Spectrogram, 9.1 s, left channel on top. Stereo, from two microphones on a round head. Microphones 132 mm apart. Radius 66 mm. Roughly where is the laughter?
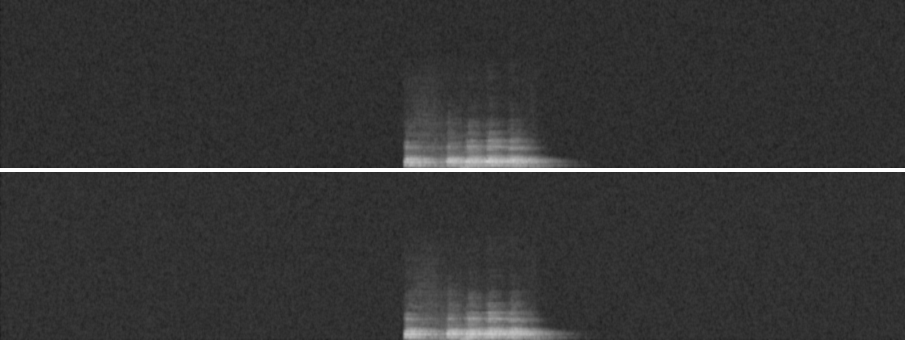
Centre.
